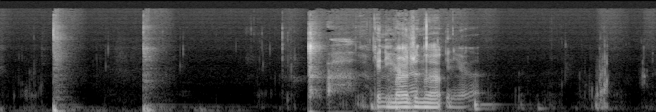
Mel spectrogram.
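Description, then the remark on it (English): Several short, wet gulps of someone swallowing a drink, spaced about a second apart, with a brief voiced murmur partway through and one more faint swallow at the end. “Can you hear that? I heard the one gulp.”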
